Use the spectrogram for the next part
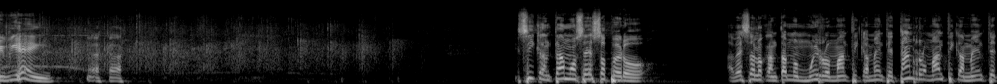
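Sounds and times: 
speech: 0.0s - 1.4s, 5.2s - 6.6s, 7.3s - 9.9s
laughter: 0.0s - 1.6s
audience applause: 0.0s - 4.3s.

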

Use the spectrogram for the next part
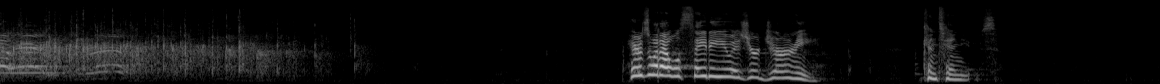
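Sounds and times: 
audience hand clap of praise: 0.0s - 4.1s
speech: 6.3s - 8.2s, 9.2s - 10.0s.

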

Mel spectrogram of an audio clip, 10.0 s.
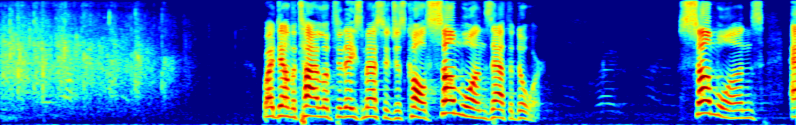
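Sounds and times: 
crowd applauding: 0.0s - 2.6s
speech: 3.3s - 6.8s, 8.5s - 9.9s.

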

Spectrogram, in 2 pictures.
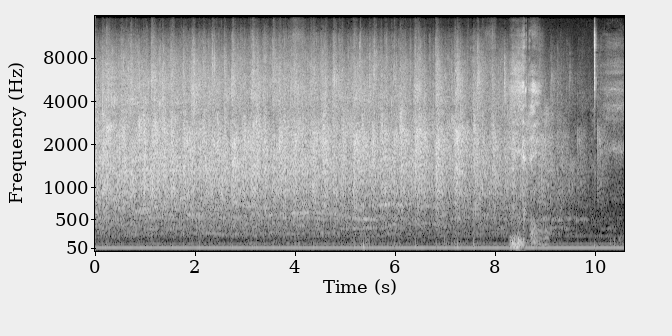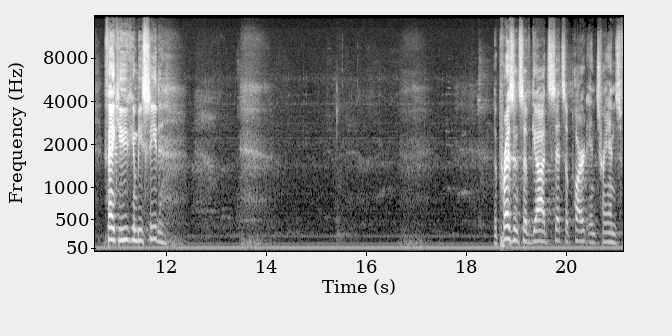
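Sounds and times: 
people clapping hands: 0.0s - 10.6s
speech: 10.8s - 12.1s, 18.8s - 21.1s.

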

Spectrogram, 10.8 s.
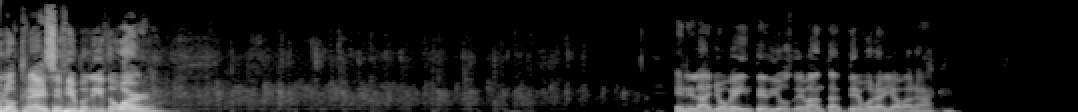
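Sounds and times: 
speech: 0.0s - 1.7s, 6.8s - 9.6s
audience applauding: 0.0s - 6.6s.

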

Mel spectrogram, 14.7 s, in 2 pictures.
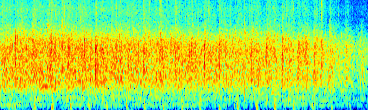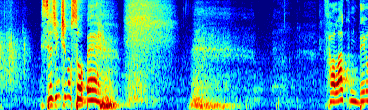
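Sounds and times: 
crowd applause: 0.0s - 8.0s
speech: 8.3s - 9.8s, 14.0s - 14.7s.

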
